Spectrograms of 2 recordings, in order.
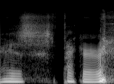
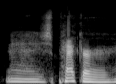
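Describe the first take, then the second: First: Slower still, lightly voiced drawl; Jennifer Coolidge impression. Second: Slow, lightly voiced Coolidge drawl; Jennifer Coolidge impression. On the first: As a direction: lean further into the Coolidge drawl. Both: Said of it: "It's Jennifer Coolidge".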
